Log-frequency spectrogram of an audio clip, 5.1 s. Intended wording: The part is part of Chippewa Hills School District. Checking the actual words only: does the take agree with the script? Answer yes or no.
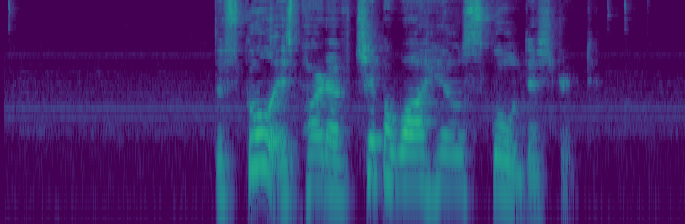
no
